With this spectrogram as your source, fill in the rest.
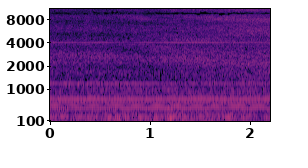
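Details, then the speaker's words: Camera internal cooling fan kicked on after about 42 minutes of recording: steady airy whir with a few fixed hum tones, loud enough to hear indoors; camera cooling fan noise. "Okay so we've been recording about 42 minutes and now the fan has kicked on which is kind of loud"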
